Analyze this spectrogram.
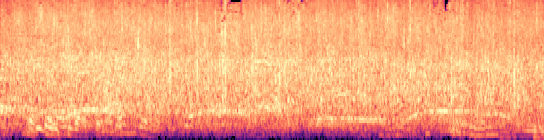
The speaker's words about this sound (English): And I want you to give these two ladies a round of applause.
